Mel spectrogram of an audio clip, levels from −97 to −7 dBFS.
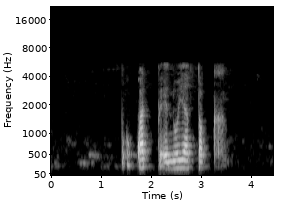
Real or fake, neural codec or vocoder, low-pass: fake; vocoder, 44.1 kHz, 128 mel bands every 256 samples, BigVGAN v2; 5.4 kHz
